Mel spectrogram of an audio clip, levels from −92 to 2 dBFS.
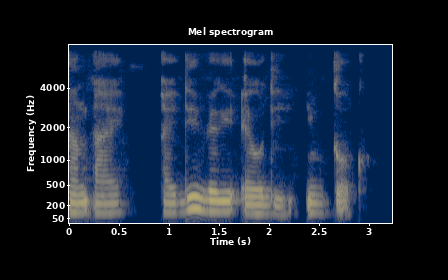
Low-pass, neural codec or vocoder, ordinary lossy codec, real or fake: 7.2 kHz; codec, 44.1 kHz, 7.8 kbps, DAC; none; fake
